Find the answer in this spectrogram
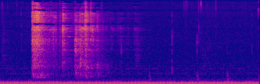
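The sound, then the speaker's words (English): A weak, thin door on a narrow landing is smashed through in a loud burst of cracking and splintering, with a second crash right after, then scattered debris ticks and clinks fading over a steady low hum. “Well, that was an astoundingly weak door.”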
